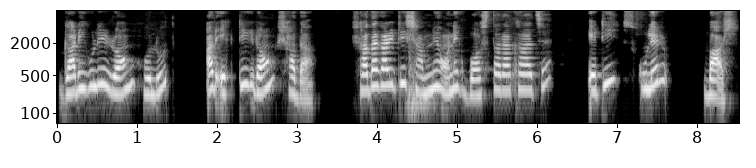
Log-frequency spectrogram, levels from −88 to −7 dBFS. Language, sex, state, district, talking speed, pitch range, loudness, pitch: Bengali, female, West Bengal, Jalpaiguri, 125 wpm, 250-340 Hz, -19 LUFS, 285 Hz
